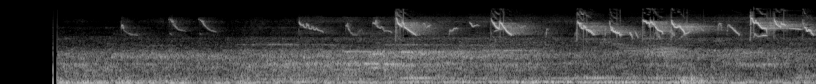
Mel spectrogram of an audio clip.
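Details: Mountain white-eye, long-duration song for training other birds: rapid high thin descending whistled notes and sharp chips, repeated in quick series, over a steady low rumbling background hum.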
